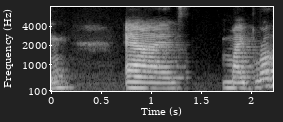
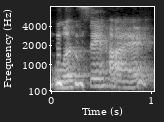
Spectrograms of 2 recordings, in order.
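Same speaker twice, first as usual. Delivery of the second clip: playful higher, louder quote; mock-eager little greeting; imitating a friendly brother; 4 semitones higher, 6 dB louder than usual. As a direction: voice a keen kid, lightly. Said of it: "my brother".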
